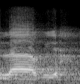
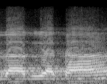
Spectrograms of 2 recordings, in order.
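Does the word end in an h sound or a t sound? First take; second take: h sound; t sound. First: The word ends with a soft h sound. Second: The word ends with a t sound and vowel. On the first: The speaker calls it right. "tetapi lagiyah" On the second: The speaker calls it wrong. "dia tidak dibaca lagiyata"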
